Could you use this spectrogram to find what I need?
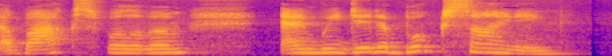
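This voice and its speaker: A somewhat breathy woman at a medium pitch and a fairly quick pace, on a very clean recording with a silent background. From US Northeast, Brooklyn, New York. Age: 70s. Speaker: occupational therapist. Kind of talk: interview conversation. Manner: halting, many fillers.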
